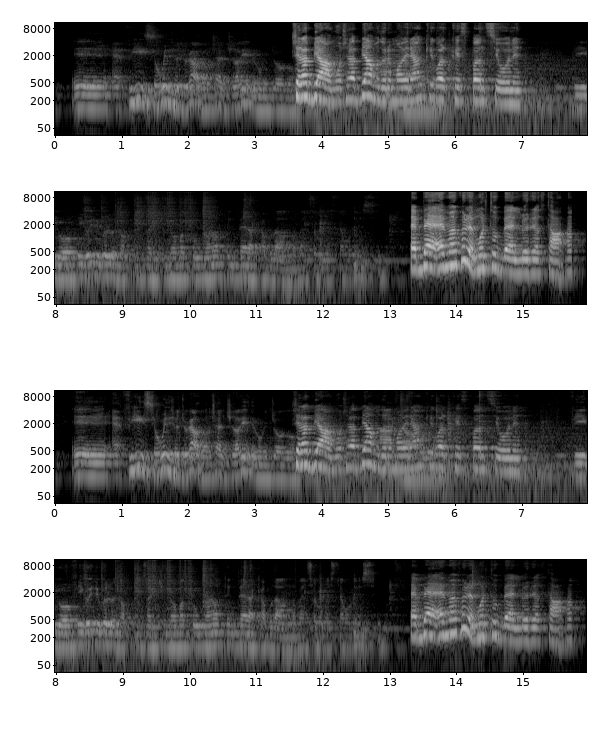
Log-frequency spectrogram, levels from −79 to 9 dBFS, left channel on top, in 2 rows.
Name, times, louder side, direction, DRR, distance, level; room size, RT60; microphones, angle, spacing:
voice 1, 0.3-3.6 4.9-5.8 7.7-12.9, right 2 dB, 60° right, 1.4 m, -37 dB
sound 1, 1.2-14.8, right 1 dB, 20° right, 2.5 m, -51 dB
sound 2, 2.8-12.2 12.4-13.3, equal, 10° left, 1.1 m, -49 dB
voice 2, 3.6-7.0 13.3-15.7, left 6 dB, 65° left, 0.4 m, -23 dB
14.0 x 7.4 x 7.8 m
head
